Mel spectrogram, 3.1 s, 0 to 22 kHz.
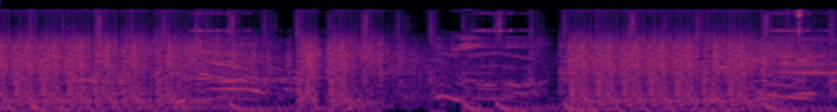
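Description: Enemy gunfire in the N64 game GoldenEye 007 comes as dense rapid bursts of shots, mixed with other game sounds, briefly dipping before the shooting resumes.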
